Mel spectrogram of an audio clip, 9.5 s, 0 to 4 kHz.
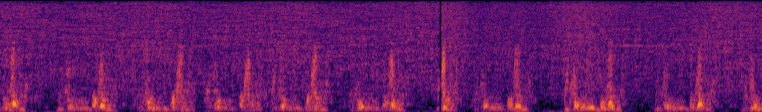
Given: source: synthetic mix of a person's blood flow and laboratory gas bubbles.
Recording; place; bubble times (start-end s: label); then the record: Doppler ultrasound of blood flow; precordium
no bubbles
From the record:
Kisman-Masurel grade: 000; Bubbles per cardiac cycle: 0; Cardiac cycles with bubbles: 0%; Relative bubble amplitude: no bubbles discernible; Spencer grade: 0 (complete lack of bubble signals)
